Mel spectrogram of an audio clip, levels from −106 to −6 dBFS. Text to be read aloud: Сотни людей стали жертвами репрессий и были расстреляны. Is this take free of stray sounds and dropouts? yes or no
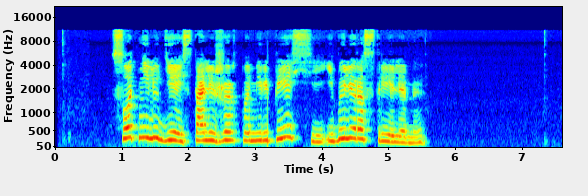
yes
